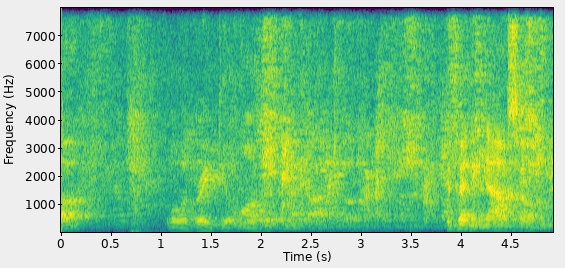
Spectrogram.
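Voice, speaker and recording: Man playing a slow, impassioned old defense lawyer, echoey room. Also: fairly low pitch. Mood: measured, weary. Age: older. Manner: oratorical, impassioned, with dramatic pauses and swells. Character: veteran male defense lawyer pleading passionately for young clients' lives. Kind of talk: theatrical courtroom monologue. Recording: very echoey room, faint noise.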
